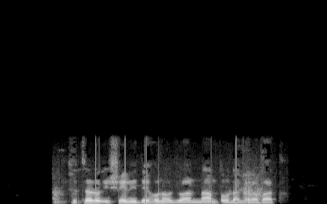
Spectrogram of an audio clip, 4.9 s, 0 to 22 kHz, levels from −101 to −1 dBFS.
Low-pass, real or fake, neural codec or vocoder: 7.2 kHz; real; none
